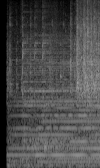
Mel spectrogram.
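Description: A small acoustic band starting up: an accordion holding steady chords, with banjo and light drum taps, and a cymbal washing in about one and a half seconds in.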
